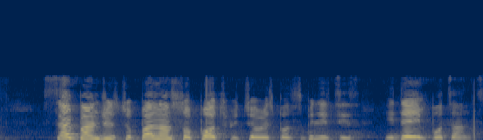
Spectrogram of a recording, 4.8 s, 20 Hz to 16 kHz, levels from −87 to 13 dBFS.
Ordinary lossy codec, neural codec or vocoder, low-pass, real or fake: none; none; 7.2 kHz; real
